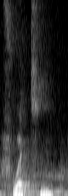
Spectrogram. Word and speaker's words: Fouad: Fouat. Enfin, ça s'écrit Fouad, ça se dit Fouad. Bon. Fouat, du coup.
